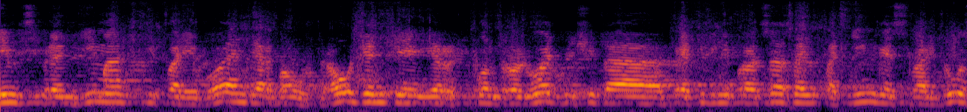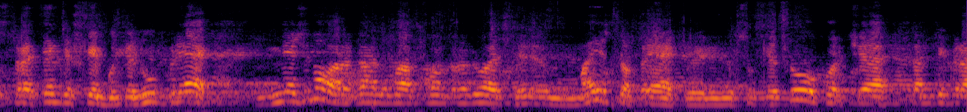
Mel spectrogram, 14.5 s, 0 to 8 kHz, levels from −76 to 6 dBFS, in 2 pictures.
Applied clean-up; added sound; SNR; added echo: neural separator model SepFormer DNS4.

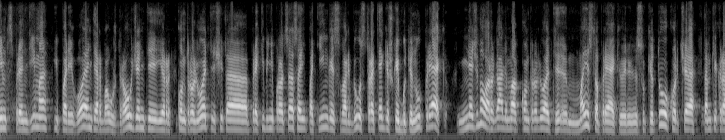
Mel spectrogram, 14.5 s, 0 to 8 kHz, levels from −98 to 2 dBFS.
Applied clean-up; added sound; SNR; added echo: none; none; none; none.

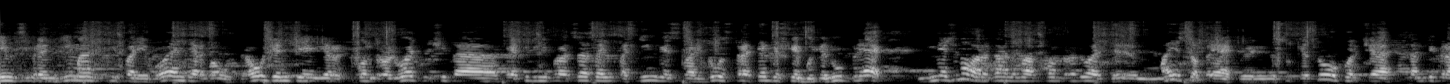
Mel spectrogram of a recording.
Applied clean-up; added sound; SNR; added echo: classical method WPE with log-MMSE.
